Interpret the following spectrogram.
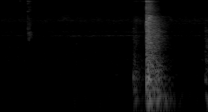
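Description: A single short thump about one and a half seconds in, over faint steady chirring of crickets.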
